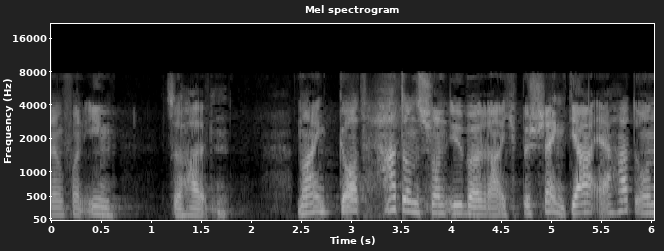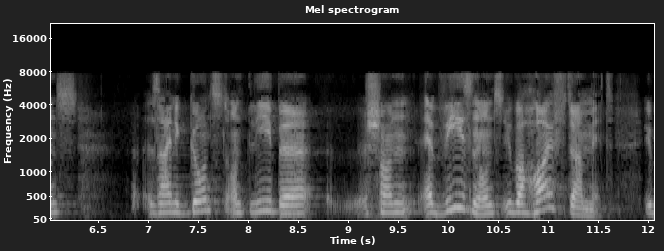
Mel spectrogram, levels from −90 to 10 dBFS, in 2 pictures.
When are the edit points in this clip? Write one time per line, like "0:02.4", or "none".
none

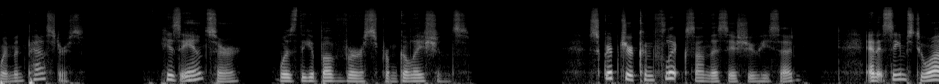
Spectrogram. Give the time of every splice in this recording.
0:01.6

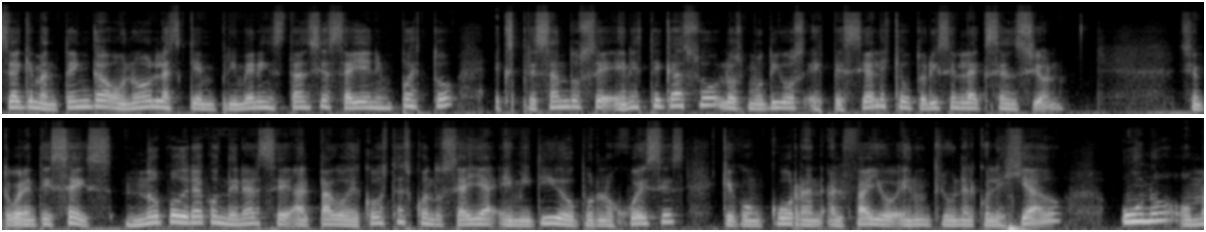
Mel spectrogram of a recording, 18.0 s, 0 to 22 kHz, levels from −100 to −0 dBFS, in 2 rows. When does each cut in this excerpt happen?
none

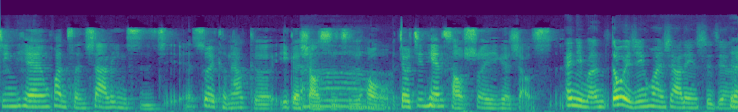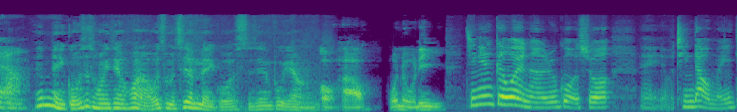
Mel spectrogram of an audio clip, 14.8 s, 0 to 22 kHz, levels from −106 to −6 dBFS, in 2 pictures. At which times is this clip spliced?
0:10.5

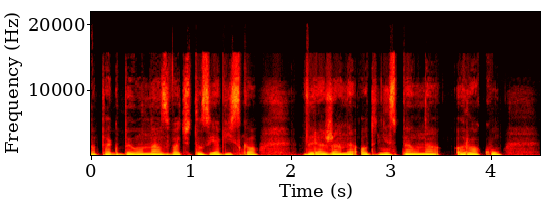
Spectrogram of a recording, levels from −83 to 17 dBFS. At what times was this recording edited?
0:02.0

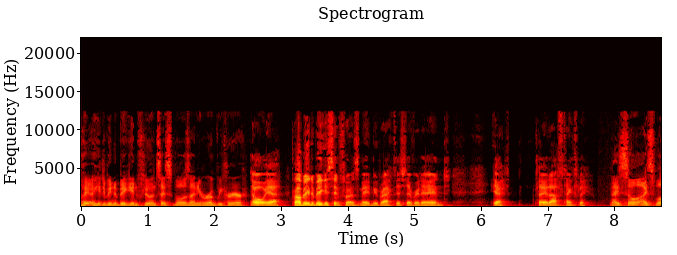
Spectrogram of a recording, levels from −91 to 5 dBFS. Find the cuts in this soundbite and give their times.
0:03.1
0:04.1

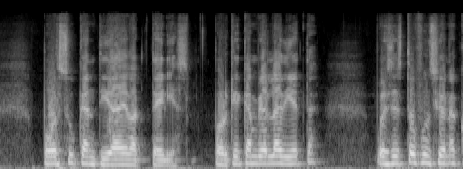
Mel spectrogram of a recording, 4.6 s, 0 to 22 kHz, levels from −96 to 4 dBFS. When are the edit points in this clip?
0:02.1

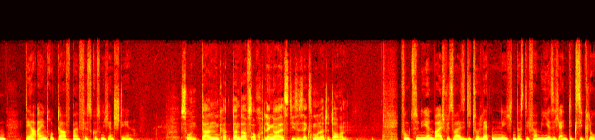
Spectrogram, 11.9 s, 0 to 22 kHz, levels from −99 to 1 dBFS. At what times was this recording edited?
0:07.9
0:10.3

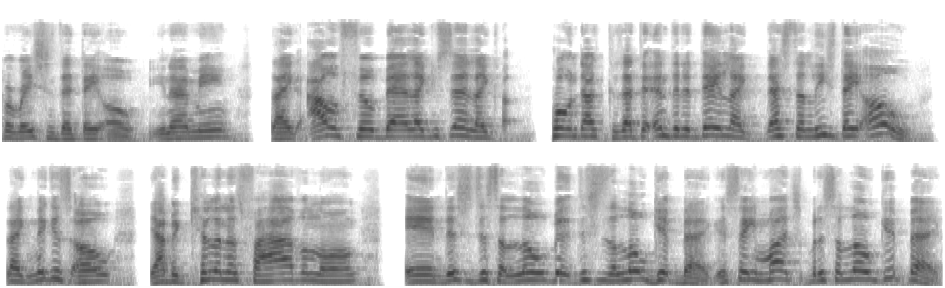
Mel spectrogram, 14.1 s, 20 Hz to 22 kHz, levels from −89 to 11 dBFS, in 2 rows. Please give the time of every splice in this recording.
0:04.5

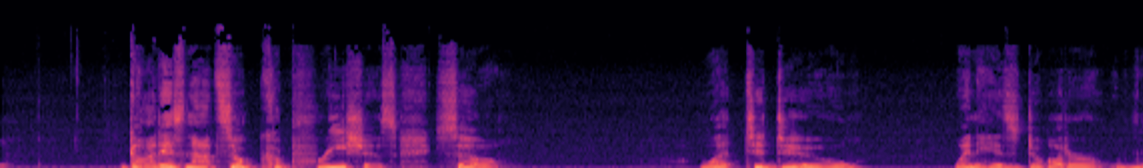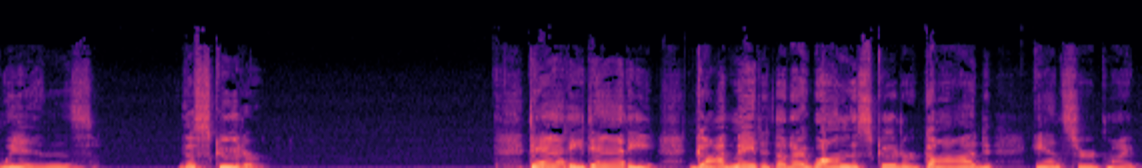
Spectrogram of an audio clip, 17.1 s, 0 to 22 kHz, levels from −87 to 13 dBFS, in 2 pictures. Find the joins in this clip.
0:03.2
0:14.4

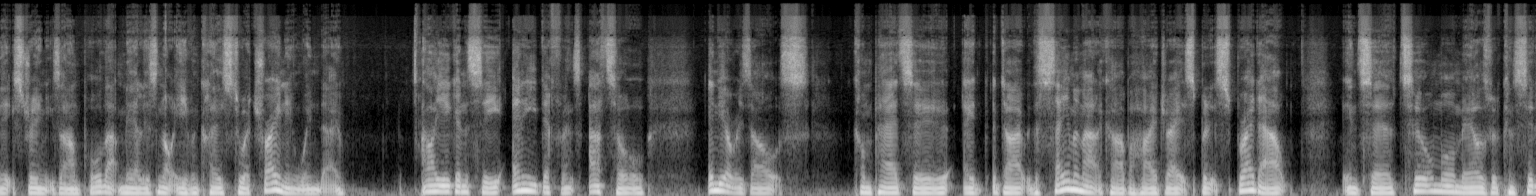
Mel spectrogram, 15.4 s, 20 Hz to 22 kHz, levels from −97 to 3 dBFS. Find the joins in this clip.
none

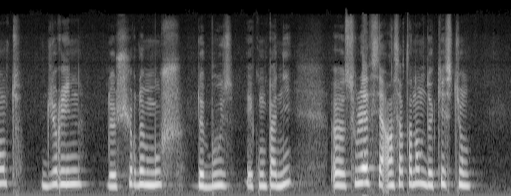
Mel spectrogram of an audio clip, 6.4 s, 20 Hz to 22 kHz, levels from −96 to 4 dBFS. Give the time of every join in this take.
none

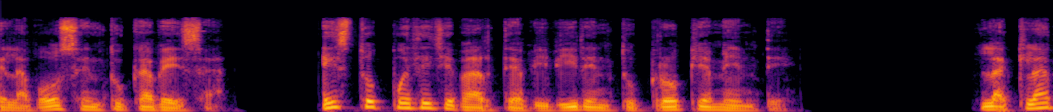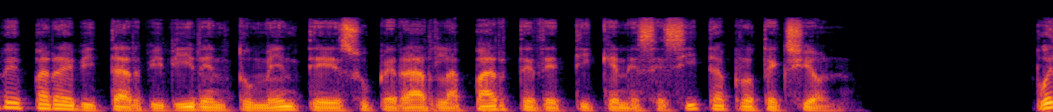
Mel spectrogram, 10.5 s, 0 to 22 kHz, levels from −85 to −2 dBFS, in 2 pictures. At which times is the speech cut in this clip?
0:01.5

